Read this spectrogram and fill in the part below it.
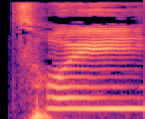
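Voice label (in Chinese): "cui", Mandarin syllable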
